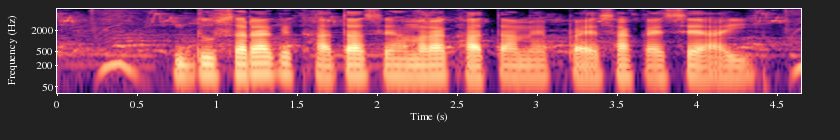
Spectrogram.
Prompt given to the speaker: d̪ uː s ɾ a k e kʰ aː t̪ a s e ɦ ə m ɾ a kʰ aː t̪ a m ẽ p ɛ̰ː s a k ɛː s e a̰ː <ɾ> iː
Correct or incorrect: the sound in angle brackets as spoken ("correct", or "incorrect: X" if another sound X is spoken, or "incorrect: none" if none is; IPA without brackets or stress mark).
incorrect: none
